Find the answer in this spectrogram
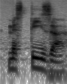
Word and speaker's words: Mestiza: Available itong Mestiza, ganun kasi is pronunciation niya, Mestiza.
